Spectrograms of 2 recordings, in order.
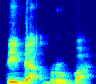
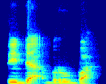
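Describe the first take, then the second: Both takes have the same delivery.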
